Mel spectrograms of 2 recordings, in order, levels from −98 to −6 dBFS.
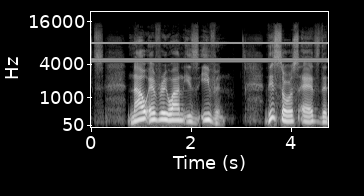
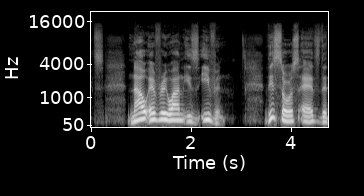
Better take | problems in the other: second | high-pitched whine; loud; throughout; 8 kHz, 10 dB below the speech

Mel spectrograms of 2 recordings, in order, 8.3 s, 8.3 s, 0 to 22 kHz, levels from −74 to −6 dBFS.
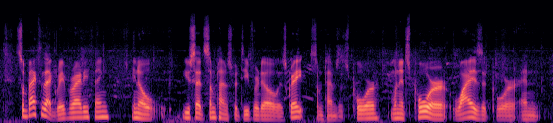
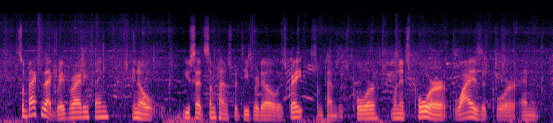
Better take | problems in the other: first | hiss; loud; throughout; 9 dB below the speech; faint in the first

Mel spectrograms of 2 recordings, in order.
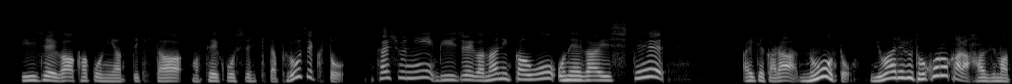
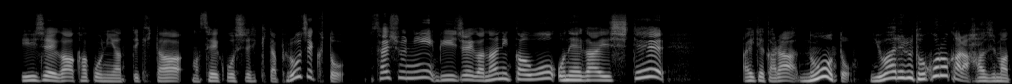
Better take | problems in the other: second | muffled; very; fading above 2.5 kHz

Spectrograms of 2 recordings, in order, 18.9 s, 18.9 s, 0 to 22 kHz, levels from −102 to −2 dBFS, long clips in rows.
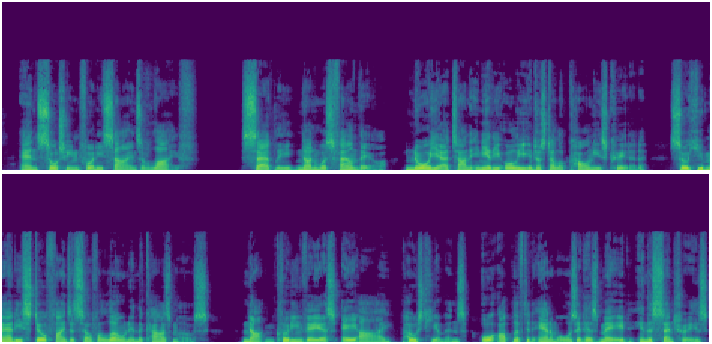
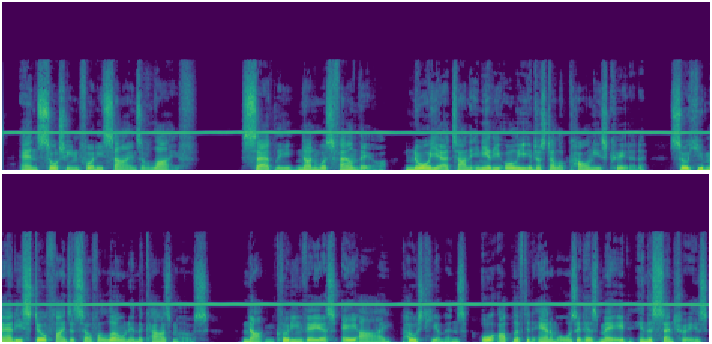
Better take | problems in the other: first | high-pitched whine; loud; throughout; 5 kHz, 9 dB below the speech

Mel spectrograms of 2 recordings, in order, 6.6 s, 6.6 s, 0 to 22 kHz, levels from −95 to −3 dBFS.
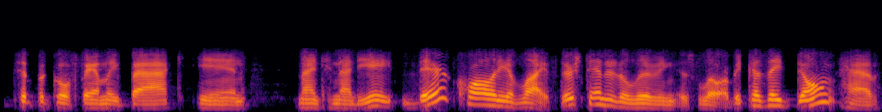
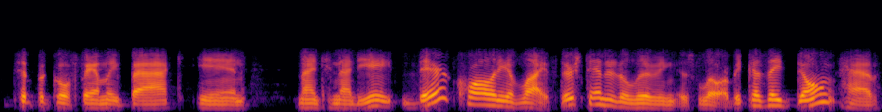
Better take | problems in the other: neither | phone-call audio; the same in both

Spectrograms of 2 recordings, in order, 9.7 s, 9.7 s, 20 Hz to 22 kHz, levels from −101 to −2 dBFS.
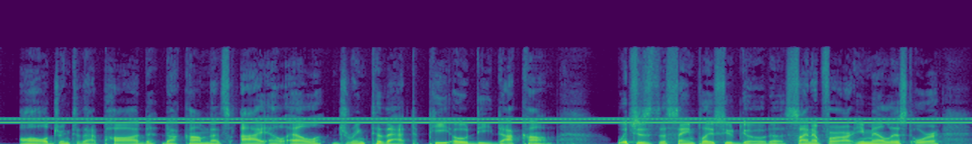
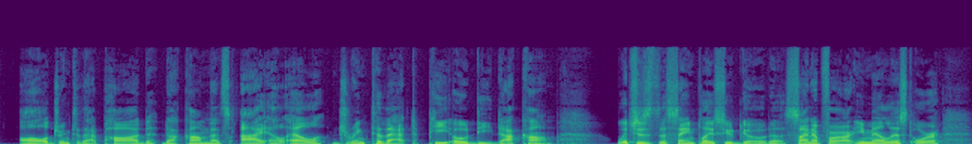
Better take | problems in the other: second | high-pitched whine; loud; throughout; 3.5 kHz, 9 dB below the speech

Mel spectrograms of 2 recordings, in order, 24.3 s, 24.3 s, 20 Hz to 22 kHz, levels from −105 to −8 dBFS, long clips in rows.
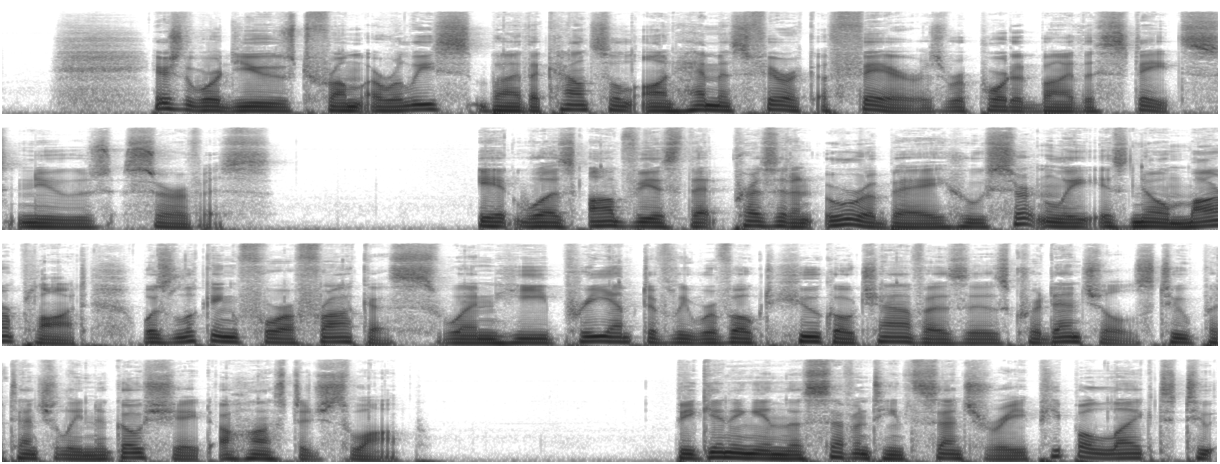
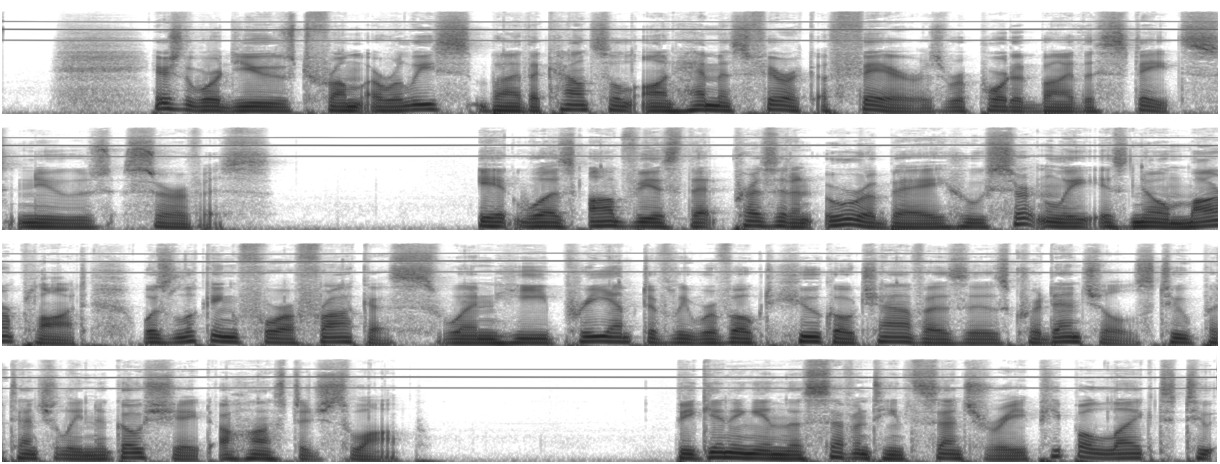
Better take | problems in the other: first | high-pitched whine; loud; throughout; 9 kHz, 8 dB below the speech

